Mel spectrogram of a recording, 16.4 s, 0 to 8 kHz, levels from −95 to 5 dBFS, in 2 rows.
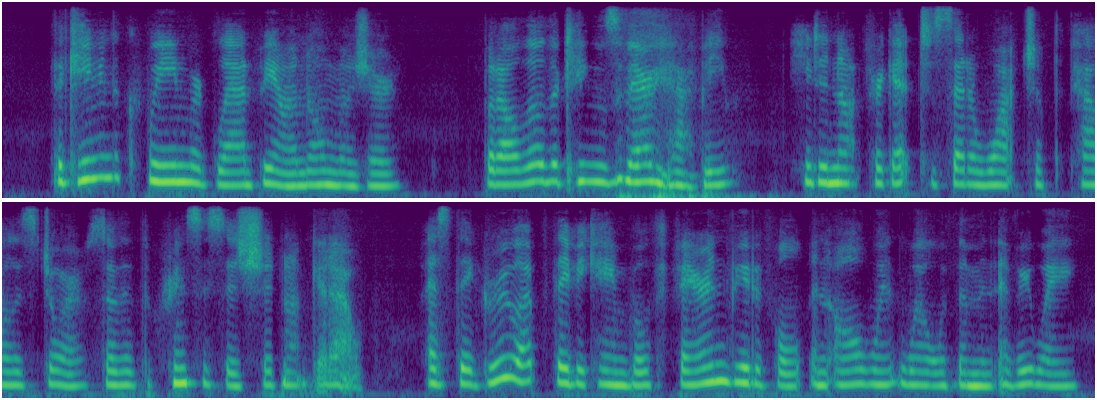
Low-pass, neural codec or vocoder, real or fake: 7.2 kHz; codec, 16 kHz in and 24 kHz out, 0.9 kbps, LongCat-Audio-Codec, fine tuned four codebook decoder; fake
